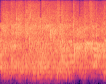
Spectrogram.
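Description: A classroom group claps hands during a teacher's performance assessment lesson, a short dense burst of clapping, fairly loud and close, heard alone.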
